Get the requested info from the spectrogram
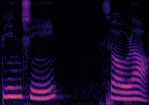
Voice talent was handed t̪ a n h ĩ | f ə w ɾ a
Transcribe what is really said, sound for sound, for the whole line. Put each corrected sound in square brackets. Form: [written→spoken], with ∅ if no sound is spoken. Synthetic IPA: t̪ [a→i] n [h→ɕ] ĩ | [f→s] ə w [ɾ→ɭ] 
